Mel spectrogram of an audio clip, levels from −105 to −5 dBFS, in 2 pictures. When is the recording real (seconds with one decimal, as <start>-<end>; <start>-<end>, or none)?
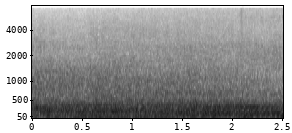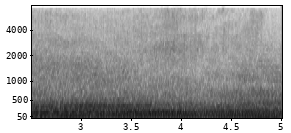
0.0-5.0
